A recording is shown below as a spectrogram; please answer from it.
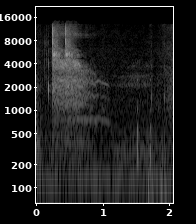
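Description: A short, high cry like a cat's meow, falling in pitch and fading out within the first second, followed by a few faint clicks near the end.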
